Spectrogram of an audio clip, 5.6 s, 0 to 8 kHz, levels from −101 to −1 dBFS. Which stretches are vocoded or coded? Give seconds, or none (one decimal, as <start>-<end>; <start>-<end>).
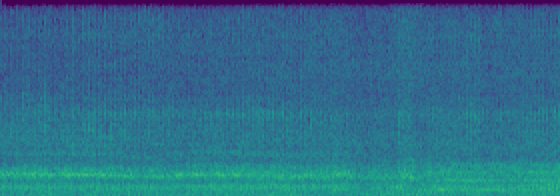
0.0-0.9; 1.6-2.7; 5.0-5.6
